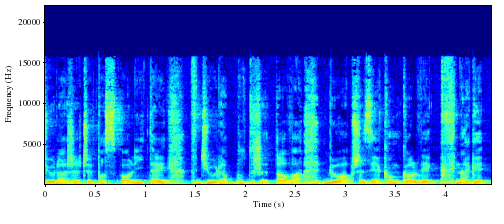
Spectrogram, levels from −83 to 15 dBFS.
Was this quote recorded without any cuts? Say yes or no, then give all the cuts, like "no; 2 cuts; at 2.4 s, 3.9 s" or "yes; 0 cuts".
no; 2 cuts; at 1.5 s, 3.1 s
